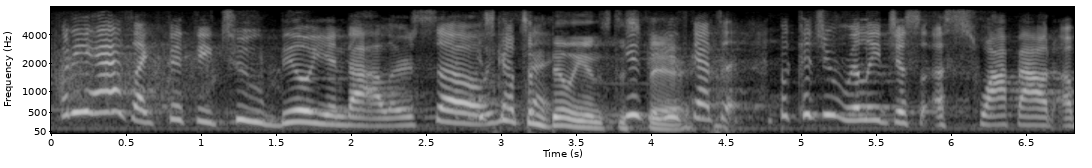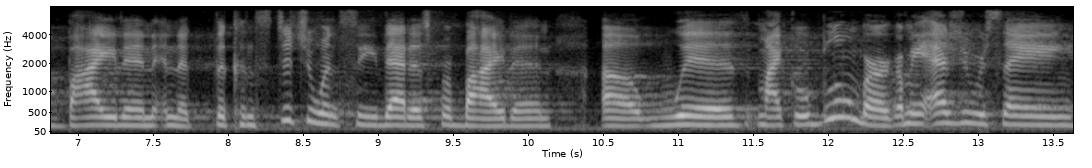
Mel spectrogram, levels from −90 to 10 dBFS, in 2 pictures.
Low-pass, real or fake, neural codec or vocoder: 7.2 kHz; real; none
